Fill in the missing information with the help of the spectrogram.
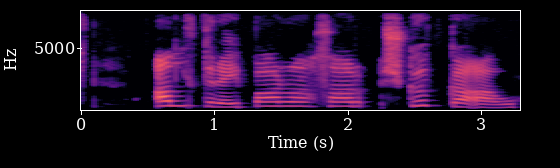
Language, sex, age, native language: Icelandic, male, 8, Icelandic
